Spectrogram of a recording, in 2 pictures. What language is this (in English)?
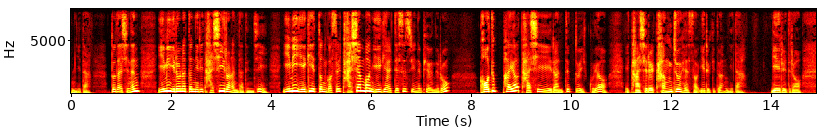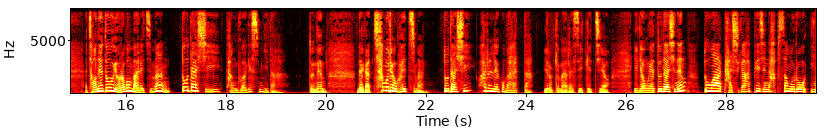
Korean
